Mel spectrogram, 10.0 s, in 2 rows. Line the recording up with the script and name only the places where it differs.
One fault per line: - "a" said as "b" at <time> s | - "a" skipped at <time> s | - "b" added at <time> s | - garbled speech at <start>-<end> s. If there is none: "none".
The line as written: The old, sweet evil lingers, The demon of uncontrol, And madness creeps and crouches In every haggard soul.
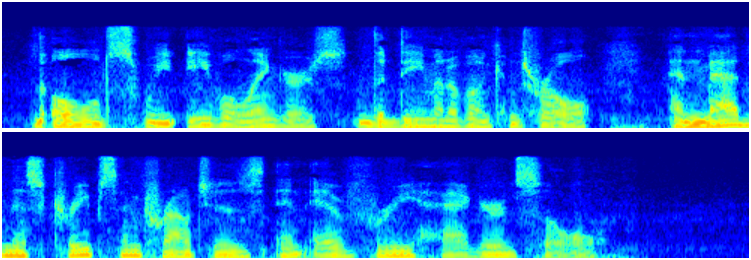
none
